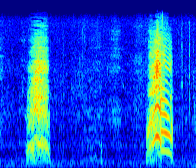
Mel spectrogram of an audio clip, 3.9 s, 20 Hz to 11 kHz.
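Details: Common moorhen (Gallinula chloropus) in the Eifel at 22:29 on 13 April 2014, night: two harsh, rasping half-second calls about two and a half seconds apart, the second with a falling, slurred edge, over a faint low hum.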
